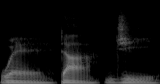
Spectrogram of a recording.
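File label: "wetaji", concatenated syllables; Affixing experiment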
